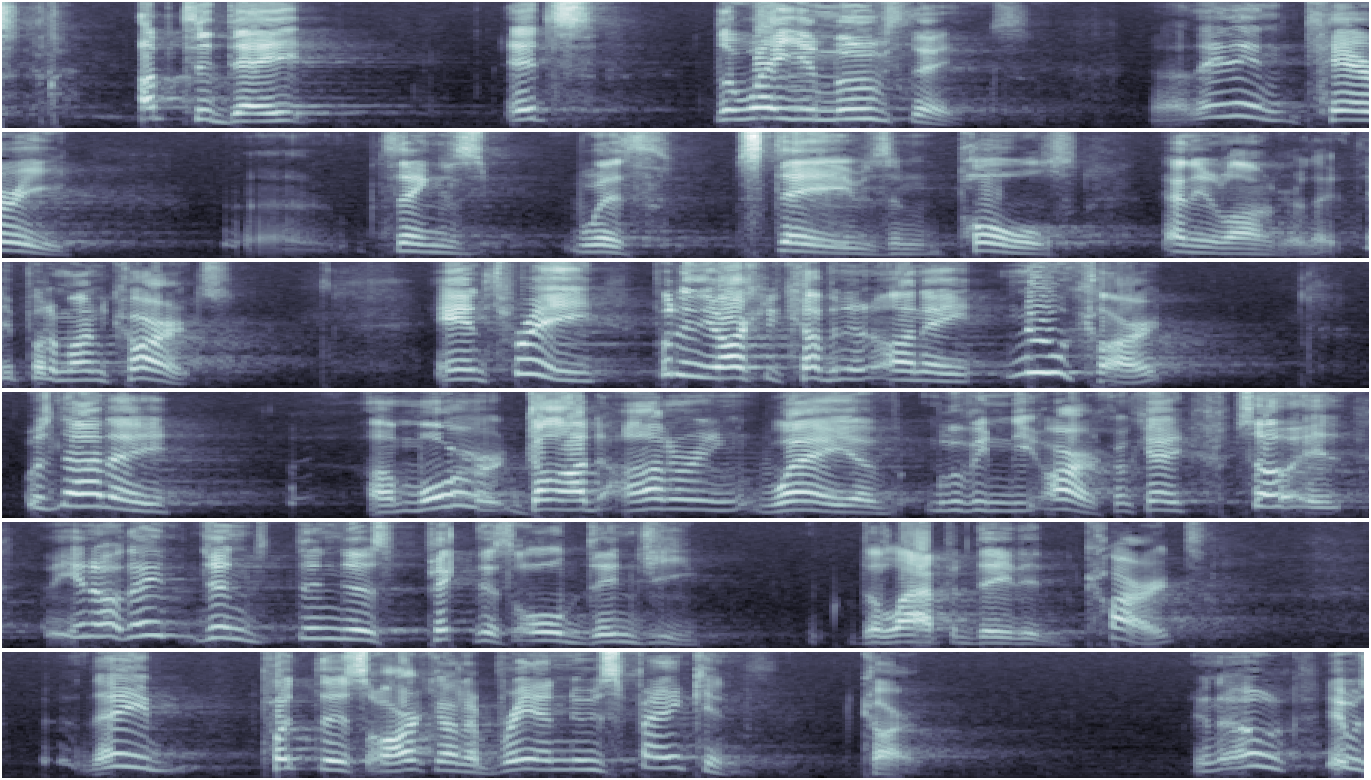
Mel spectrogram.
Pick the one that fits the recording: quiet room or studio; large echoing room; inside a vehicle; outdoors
large echoing room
